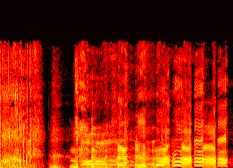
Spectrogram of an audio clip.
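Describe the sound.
A voice mimics a harsh, aggressive snore: a rough, noisy snort followed by a loud string of gruff, throaty grunts that rise and fall in pitch, with no words.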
